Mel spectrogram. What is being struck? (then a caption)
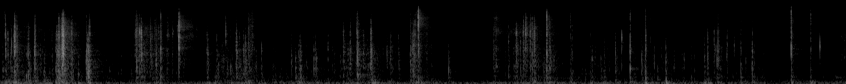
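Open newsprint newspaper. An open newsprint newspaper has its pages lifted, crinkled and turned by hand while long nails scratch across the page surface. Bright, dry crinkling and rustling come in uneven bursts, with sharp scratchy clicks between them. The sound stays mostly high and thin, with little low end and very short decay.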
